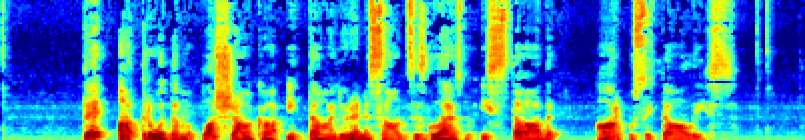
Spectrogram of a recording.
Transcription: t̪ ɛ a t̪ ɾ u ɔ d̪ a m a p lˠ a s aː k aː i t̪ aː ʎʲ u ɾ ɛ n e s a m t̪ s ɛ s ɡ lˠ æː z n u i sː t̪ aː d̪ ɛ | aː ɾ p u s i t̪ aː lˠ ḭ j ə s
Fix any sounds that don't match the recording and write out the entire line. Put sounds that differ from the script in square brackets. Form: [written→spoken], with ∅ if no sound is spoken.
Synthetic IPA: t̪ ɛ a t̪ ɾ u ɔ d̪ a m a p lˠ a [s→ʃ] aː k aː i t̪ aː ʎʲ u ɾ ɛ n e s a [m→n] t̪ s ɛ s ɡ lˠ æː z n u i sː t̪ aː d̪ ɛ | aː ɾ p u s i t̪ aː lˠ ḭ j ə s

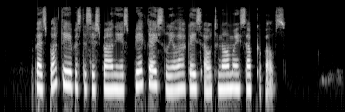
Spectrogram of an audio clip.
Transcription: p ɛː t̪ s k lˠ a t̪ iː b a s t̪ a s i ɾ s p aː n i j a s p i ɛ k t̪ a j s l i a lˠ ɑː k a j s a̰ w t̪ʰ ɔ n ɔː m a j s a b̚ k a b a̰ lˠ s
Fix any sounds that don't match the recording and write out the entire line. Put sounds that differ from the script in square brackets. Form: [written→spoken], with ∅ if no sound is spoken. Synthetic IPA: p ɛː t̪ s [k→p] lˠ a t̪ iː b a s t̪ a s i ɾ s p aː n i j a s p i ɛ k t̪ a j s l i [a→ɛ] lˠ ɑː k a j s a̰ w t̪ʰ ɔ n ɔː m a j s a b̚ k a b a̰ lˠ s

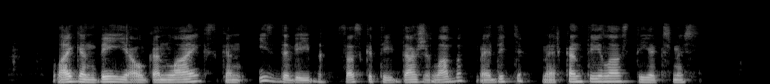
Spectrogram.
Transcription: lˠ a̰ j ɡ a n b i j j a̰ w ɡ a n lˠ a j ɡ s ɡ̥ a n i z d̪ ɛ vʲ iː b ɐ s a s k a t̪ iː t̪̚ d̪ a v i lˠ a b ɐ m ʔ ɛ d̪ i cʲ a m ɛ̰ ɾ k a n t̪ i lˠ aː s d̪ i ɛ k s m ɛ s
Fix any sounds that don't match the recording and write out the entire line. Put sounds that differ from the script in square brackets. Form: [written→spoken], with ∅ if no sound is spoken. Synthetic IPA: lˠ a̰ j ɡ a n b i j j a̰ w ɡ a n lˠ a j [ɡ→k] s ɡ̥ a n i z d̪ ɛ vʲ iː b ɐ s a s k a t̪ iː t̪̚ d̪ a [v→ʒ] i lˠ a b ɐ m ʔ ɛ d̪ i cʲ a m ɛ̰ ɾ k a n t̪ [i→iː] lˠ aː s [d̪→t̪] i ɛ k s m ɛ s

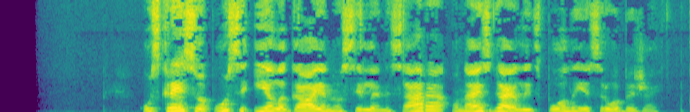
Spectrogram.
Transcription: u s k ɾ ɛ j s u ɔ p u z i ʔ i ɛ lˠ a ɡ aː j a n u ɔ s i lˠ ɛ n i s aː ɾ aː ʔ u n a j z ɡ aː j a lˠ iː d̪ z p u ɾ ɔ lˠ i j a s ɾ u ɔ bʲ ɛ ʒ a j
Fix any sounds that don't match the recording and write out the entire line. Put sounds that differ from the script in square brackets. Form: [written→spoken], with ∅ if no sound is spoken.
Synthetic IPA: u s k ɾ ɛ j s u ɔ p u [z→s] i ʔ i ɛ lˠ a ɡ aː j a n u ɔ s i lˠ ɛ n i s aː ɾ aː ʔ u n a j z ɡ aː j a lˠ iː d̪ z p u [ɾ→∅] ɔ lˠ i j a s ɾ u ɔ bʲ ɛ ʒ a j

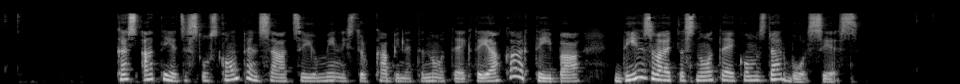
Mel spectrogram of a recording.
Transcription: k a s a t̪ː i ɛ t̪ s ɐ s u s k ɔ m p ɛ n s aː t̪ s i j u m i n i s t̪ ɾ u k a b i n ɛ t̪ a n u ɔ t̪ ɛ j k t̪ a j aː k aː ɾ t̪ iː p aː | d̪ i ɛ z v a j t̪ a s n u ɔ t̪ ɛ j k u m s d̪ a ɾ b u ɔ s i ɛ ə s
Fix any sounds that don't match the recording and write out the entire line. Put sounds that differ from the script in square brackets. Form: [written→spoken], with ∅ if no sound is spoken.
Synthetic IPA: k a s a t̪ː i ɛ t̪ s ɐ s u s k ɔ m p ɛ n s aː t̪ s i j u m i n i s t̪ ɾ u k a b i n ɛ t̪ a n u ɔ t̪ ɛ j k t̪ a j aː k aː ɾ t̪ iː [p→b] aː | d̪ i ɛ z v a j t̪ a s n u ɔ t̪ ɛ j k u m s d̪ a ɾ b u ɔ s i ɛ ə s

